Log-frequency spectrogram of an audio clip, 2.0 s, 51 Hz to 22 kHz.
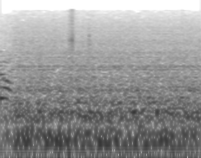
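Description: Cummins ISC diesel engine of a Freightliner M2 truck idling steadily, heard from inside the cab, with the PTO engaged to drive the water pump.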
